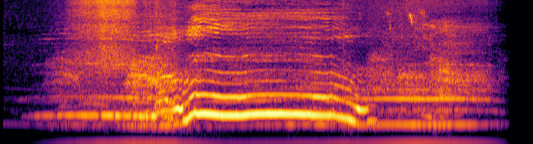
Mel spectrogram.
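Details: Gray wolf (Canis lupus), howl.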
